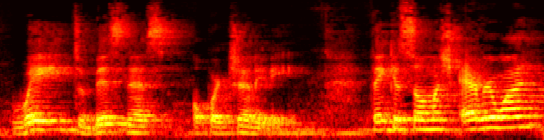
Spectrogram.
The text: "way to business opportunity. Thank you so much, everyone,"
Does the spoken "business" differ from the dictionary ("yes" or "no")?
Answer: no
